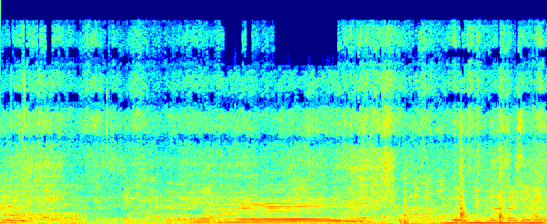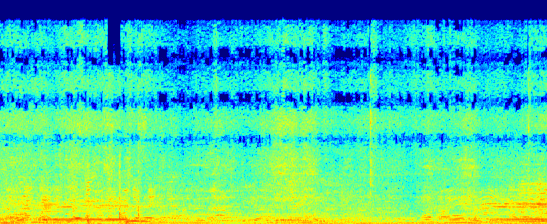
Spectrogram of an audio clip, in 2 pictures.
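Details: Huge female cow raging during loading under a tree. Several bellowing moos in quick succession, each swelling then falling, over continuous background noise and distant voices.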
